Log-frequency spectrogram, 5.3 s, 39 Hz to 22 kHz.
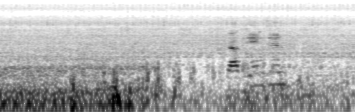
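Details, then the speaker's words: Hemi 5.7 V8 after MDS work, new radiator fitted and coolant filled, idling at operating temperature: low steady rumble, no knocks, ticks or misses; no check engine lights, running well. "all back together got the new radiator coating as you can see and filled it out with coolant so um I got it to operate in temperature everything is looking good so far so good she's running so beautiful"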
